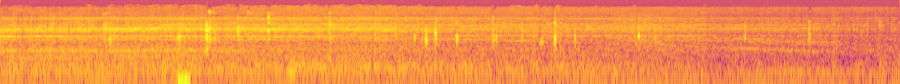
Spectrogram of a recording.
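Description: SYM Maxsym TL maxi-scooter running, a steady low rumble of engine and road noise, with one low thump about a second in and faint short high peeps scattered throughout.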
